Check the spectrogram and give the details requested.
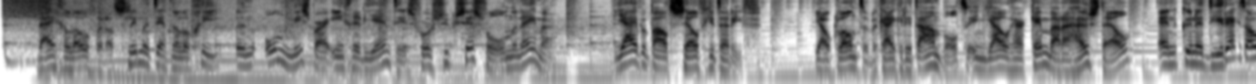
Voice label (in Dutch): ZAKELIJK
